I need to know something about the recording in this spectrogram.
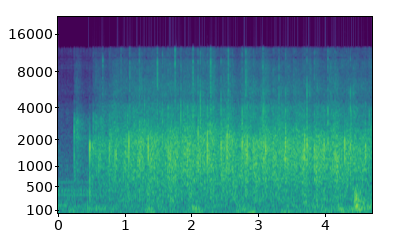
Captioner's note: audience clapping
